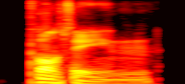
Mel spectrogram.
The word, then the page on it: potheen: British English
